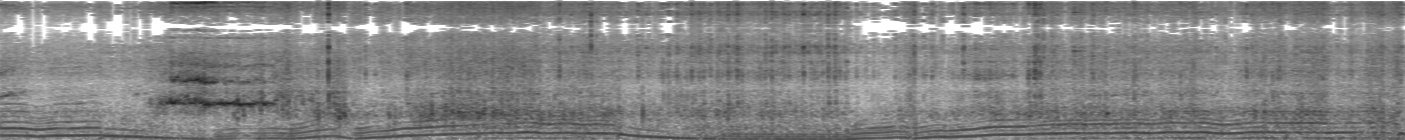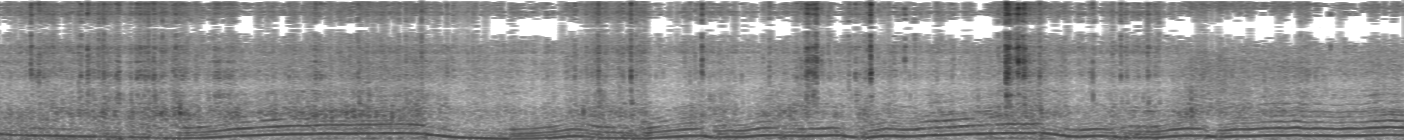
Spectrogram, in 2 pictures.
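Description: A Moskvich rallysprint car's engine driven hard on a gravel course, heard from a camera on the car's side: the revs climb and hold high, then drop sharply as the driver lifts or shifts, over and over, with steady gravel and tyre noise beneath.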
